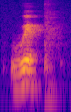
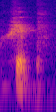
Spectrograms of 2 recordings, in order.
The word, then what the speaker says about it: whip: then we have whip whip w-h-i-p it's not ship a lot of people say ship in africa here a lot of people say ship and i know it's not only in africa some parts of asia europe and other continents have people who also say ship just as they some africans do so take note the word is whip not ship and then we have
